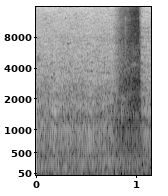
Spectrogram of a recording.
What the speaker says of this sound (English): spray my air fryer down with some oil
